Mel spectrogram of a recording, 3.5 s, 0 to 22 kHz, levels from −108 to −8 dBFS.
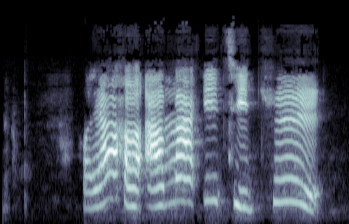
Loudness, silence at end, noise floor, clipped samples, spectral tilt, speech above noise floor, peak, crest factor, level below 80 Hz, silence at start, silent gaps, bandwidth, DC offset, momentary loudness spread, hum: -16 LUFS; 0.3 s; -65 dBFS; under 0.1%; 1 dB/octave; 47 dB; -2 dBFS; 18 dB; -86 dBFS; 0.85 s; none; 13.5 kHz; under 0.1%; 11 LU; none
